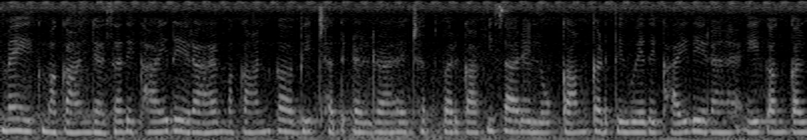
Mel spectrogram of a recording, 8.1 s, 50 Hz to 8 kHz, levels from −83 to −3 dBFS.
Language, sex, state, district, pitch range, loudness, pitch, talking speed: Hindi, female, Bihar, Sitamarhi, 215-230 Hz, -38 LUFS, 220 Hz, 225 wpm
